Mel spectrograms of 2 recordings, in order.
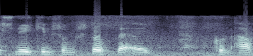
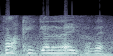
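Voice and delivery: higher, mock furious yell at the officer; raging prisoner; 9 semitones higher than usual. Drunk prisoner warns the negotiator to keep away, mock furious higher yell. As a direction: imitate a drunk prisoner warning you off, a little higher. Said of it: "he's so fucking raging".

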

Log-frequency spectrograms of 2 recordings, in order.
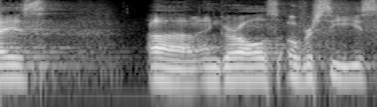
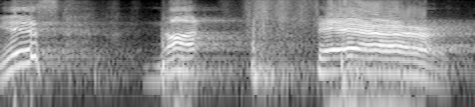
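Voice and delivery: put-on loud, higher, drawn-out whine like a toddler; 3 semitones higher, 10 dB louder, much slower than usual. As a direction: sulk it out like a small child. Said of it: "turn into toddlers".

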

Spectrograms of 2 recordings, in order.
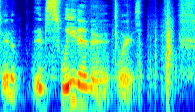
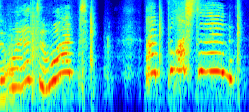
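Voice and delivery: very high squeal; mock shock; 3 dB louder, much slower than usual. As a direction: shriek it in fake alarm. Mock outrage at being busted.

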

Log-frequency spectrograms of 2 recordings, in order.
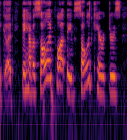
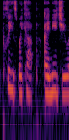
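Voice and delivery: soft pleading quote; 4 semitones lower, 9 dB quieter than usual. Retold or imitated. Quoting dramatic revival line.

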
